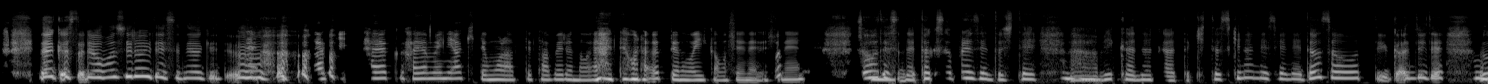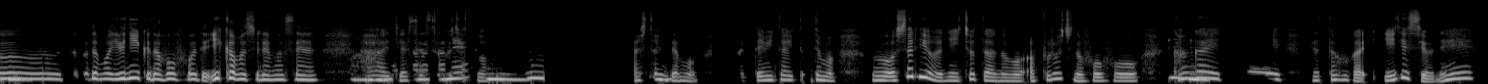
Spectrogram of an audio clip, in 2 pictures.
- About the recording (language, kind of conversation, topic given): Japanese, advice, 個性的な習慣をもっと受け入れられるようになるにはどうしたらいいですか？
- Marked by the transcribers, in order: laugh; laughing while speaking: "やめてもらう"; laugh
